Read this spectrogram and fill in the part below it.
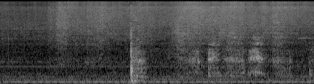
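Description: Onion sautéing in brown turkey-wing gravy with crushed bay leaves, a steady sizzle with a clear stirring scrape partway through and softer spoon clinks after, close and without talk.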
